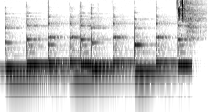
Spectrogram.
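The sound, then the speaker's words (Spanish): A phone call ringing tone plays as a quick run of electronic melodic notes, about eight bright beeps over two seconds, clear, with no voices. “Vamos a ver si nos coge el teléfono.”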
